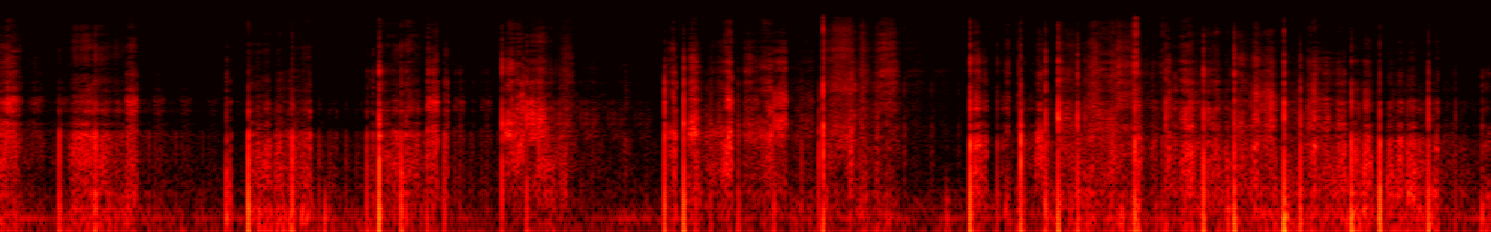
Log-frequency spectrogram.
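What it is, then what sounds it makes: Cardboard box, scratched and tapped. Fingernails scratch and tap on a small, hollow, printed paperboard box. Quiet, dry scratching rasps come in bursts, broken by short, sharp taps that click brightly and give a faint hollow knock underneath. Each tap dies away almost at once.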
